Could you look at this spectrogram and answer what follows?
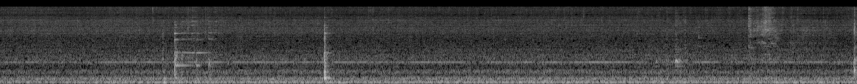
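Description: Soya chunks chilli with dried chillies and vinegar frying and being stirred in a pan, a steady close sizzle running throughout with a few sharp scrapes and clinks of the spoon against the pan.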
